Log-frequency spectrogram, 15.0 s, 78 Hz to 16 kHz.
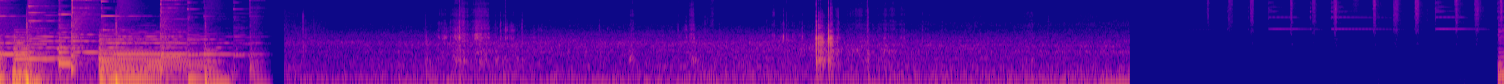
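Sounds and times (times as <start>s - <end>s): music: 0.0s - 2.8s
scraping and rustling handling: 2.9s - 11.0s.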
